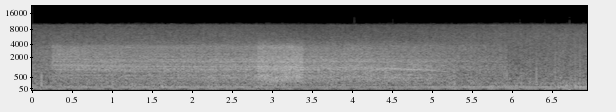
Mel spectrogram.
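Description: Car engine running as the sedan drives slowly across the yard, a steady rush with a brief louder surge about three seconds in.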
